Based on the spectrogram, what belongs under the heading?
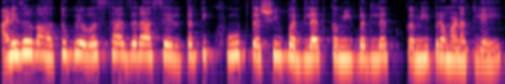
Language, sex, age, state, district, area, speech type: Marathi, female, 30-45, Maharashtra, Kolhapur, urban, spontaneous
